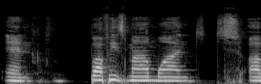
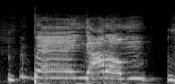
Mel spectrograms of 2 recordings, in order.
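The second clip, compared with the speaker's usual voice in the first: triumphant shout; 9 semitones higher, much slower than usual. Real, not acted. Punchline shout.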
